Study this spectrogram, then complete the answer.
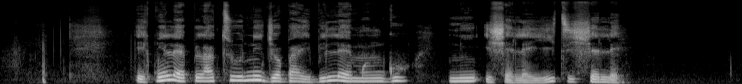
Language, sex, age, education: Yoruba, male, 30-45, secondary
